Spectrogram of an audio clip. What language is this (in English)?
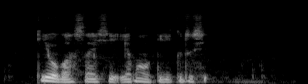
Japanese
